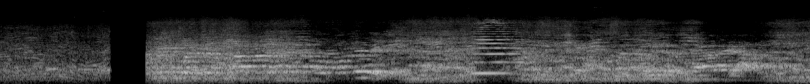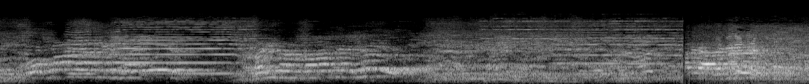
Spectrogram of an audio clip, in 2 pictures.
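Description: A crowd chatters in a large echoing hall.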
